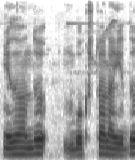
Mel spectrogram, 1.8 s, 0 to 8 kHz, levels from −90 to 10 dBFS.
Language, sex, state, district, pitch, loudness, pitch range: Kannada, male, Karnataka, Bidar, 120 Hz, -15 LUFS, 110-125 Hz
